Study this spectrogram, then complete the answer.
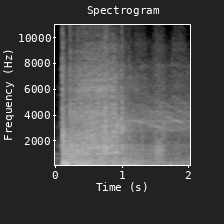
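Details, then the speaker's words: John Deere B tractor, spark plugs removed, in neutral with clutch out, no fuel yet: short starter bump spins the engine freely, air puffing from the plug holes, no binding or compression strokes. "well hey it works so I can hear it spitting out the spark plug hole down there"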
